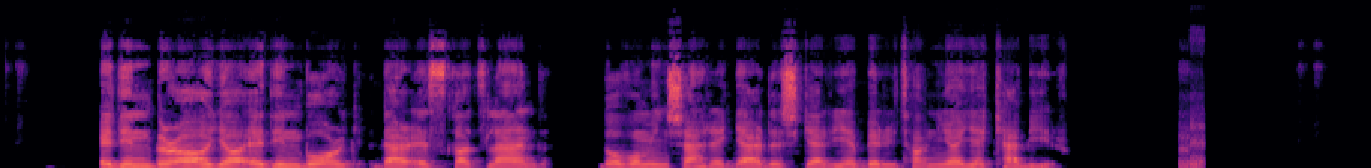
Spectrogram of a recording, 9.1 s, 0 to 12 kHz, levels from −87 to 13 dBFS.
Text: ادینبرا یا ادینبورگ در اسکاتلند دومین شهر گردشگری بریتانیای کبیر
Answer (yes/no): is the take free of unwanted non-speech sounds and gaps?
no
